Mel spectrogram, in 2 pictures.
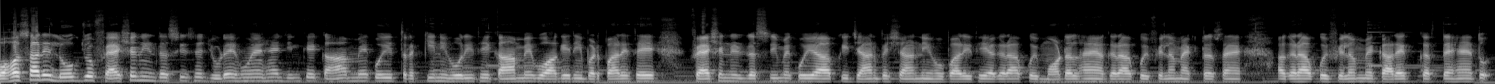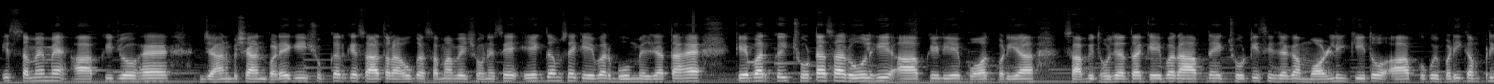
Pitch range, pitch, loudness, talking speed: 135-150 Hz, 140 Hz, -19 LUFS, 230 wpm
